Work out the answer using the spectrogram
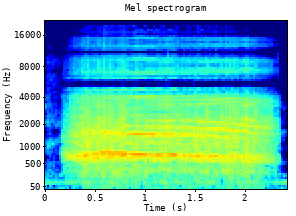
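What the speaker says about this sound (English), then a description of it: "They're cheering for us." A Sim City 2000 crowd gives one sustained cheer, a loud roaring swell of many voices that rises sharply, holds steady for about two seconds and then cuts off.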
